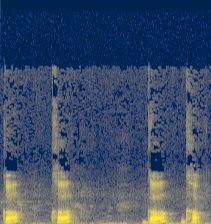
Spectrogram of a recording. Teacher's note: अब का वर्ग का क्या है, जीभ का जो पिछला हिस्सा हमारा है वो कंठ के क्या है, अगले भाग से टच हो रहा है.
